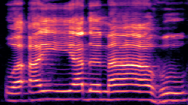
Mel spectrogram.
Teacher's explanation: এই দালের মধ্যে ধাক্কা দিয়ে পড়ব, কারণ দালটা কলকলার হরফ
